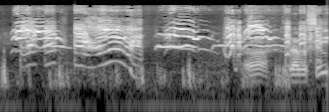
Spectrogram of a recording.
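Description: Three kittens sheltered in an old stump inside a stable meow loudly and repeatedly up close, their high, wavering cries overlapping in quick succession.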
